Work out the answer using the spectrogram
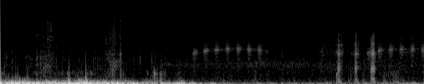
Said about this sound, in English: That is a marsh frog. Wow, I love that noise. It just makes you think that you're in like the African jungle or something, not Kent.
